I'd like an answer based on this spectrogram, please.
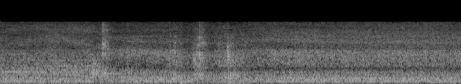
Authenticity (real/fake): real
